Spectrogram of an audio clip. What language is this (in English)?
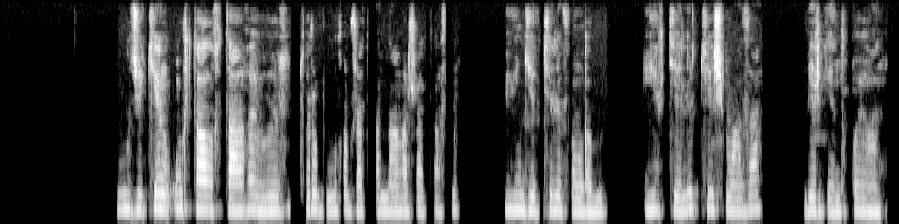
Kazakh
